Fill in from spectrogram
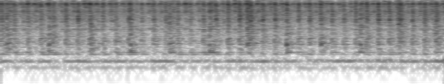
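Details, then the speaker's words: Sewing machine after an adjustment to cure a tapping knock: steady, even stitching rhythm with a smooth motor hum and no tapping left; the machine runs cleanly. "तरीके से जो इसकी जो तब तक वाली जो आवाज थी वह निकल चुकी है"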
